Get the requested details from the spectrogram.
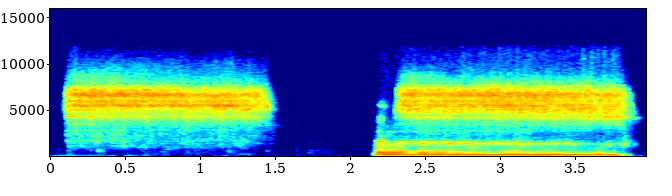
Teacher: you'll feel the vibration with the z the voiced sound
